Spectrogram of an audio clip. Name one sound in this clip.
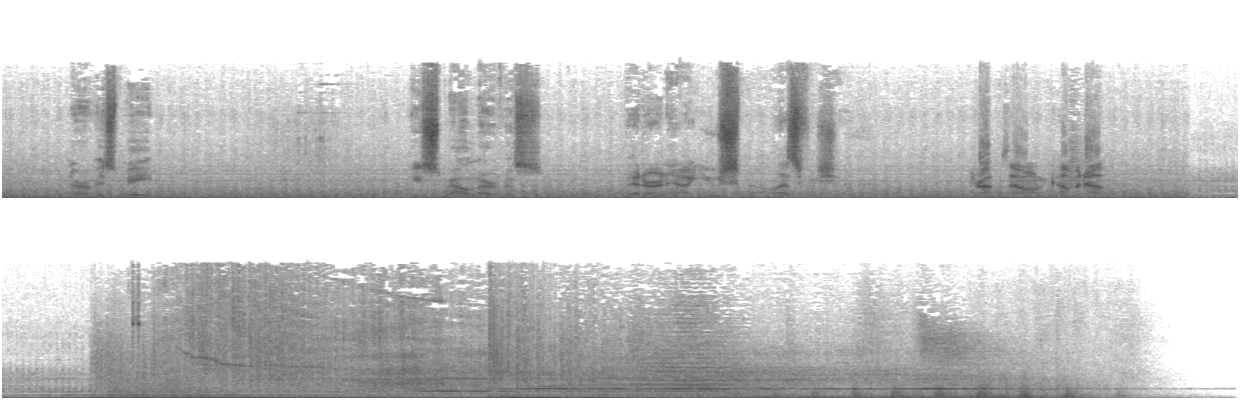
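A helicopter engine drones steadily.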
